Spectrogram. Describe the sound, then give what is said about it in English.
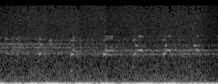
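A bald eagle gives a rapid run of high, thin piping chirps, the notes tumbling quickly one after another at a steady, fairly loud level with no voices. “The American, or bald eagle, has been the symbol of the United States for centuries”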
